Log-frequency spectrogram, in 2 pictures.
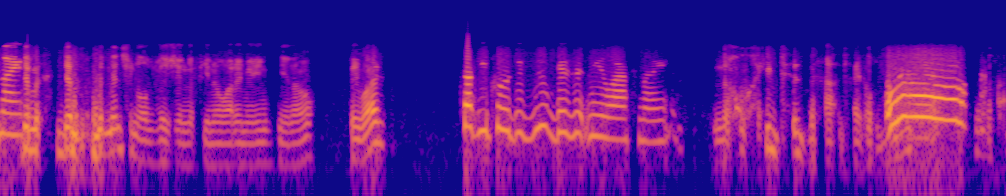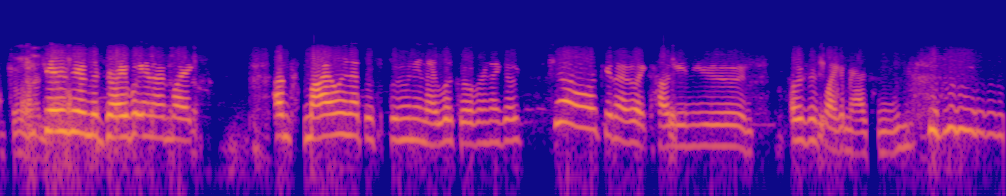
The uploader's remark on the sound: Walking Home From Marlene's Health Food Store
